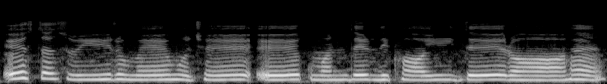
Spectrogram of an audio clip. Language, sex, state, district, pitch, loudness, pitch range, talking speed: Hindi, female, Madhya Pradesh, Katni, 215 Hz, -13 LUFS, 210-225 Hz, 100 wpm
